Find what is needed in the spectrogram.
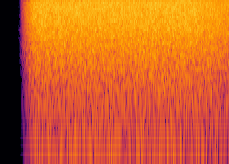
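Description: Television static: a steady, even hiss of white noise that starts just after the beginning.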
